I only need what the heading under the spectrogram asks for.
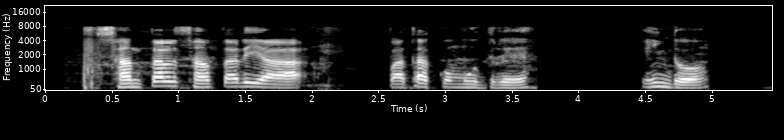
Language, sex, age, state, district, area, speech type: Santali, male, 18-30, West Bengal, Birbhum, rural, spontaneous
